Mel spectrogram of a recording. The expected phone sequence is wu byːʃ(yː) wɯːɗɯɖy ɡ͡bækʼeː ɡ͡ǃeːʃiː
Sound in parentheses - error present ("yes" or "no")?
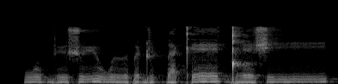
no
